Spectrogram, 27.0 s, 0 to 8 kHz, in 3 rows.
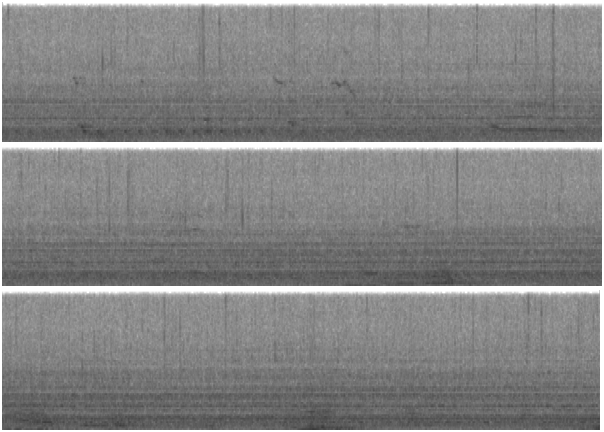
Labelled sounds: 1.1	1.4	humpback whale, 0.81 to 1.1 kHz
4.9	5.2	humpback whale, 3.2 to 3.5 kHz
7.3	8.2	humpback whale, 0.78 to 2.3 kHz
15.0	15.3	humpback whale, 3.3 to 3.5 kHz
22.5	22.7	humpback whale, 0.97 to 1.1 kHz

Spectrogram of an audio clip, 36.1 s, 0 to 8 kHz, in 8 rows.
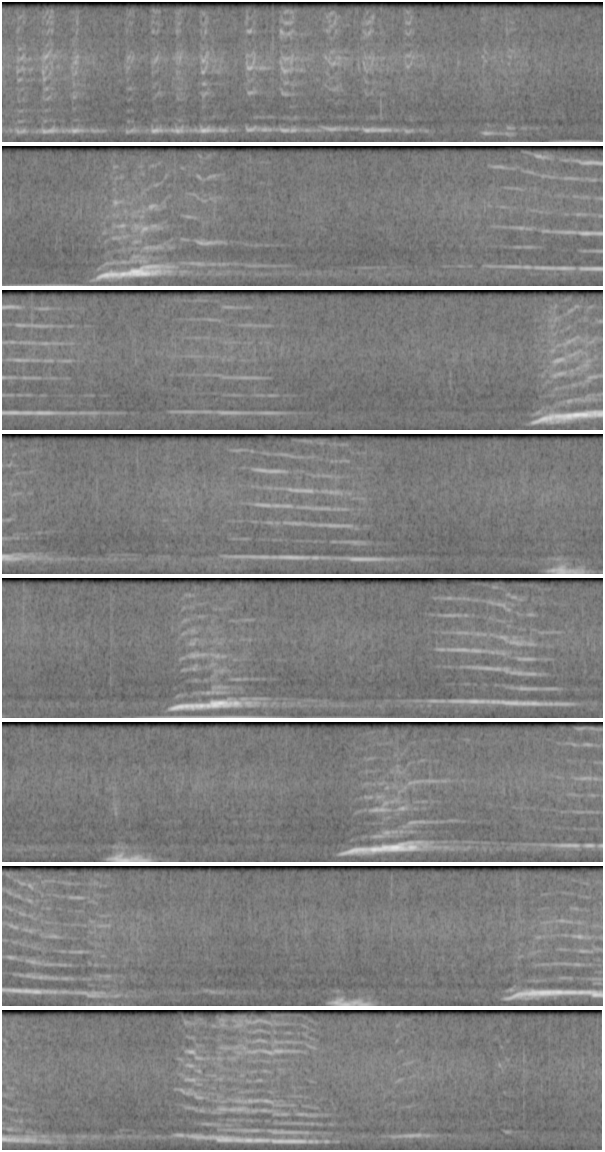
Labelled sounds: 1.8	2.7	humpback whale, 0.78 to 6.4 kHz
5.2	6.7	humpback whale, 0.78 to 6.4 kHz
7.1	9.6	humpback whale, 0.91 to 8.0 kHz
10.2	11.1	humpback whale, 0.88 to 7.6 kHz
13.1	14.6	humpback whale, 0.78 to 6.4 kHz
15.2	16.5	humpback whale, 0.78 to 8.0 kHz
19.3	20.5	humpback whale, 0.78 to 5.7 kHz
21.0	22.4	humpback whale, 0.78 to 8.0 kHz
25.2	27.9	humpback whale, 0.78 to 7.7 kHz
30.9	31.9	humpback whale, 0.78 to 4.9 kHz
32.4	34.1	humpback whale, 0.78 to 8.0 kHz
34.4	34.8	humpback whale, 0.78 to 0.94 kHz

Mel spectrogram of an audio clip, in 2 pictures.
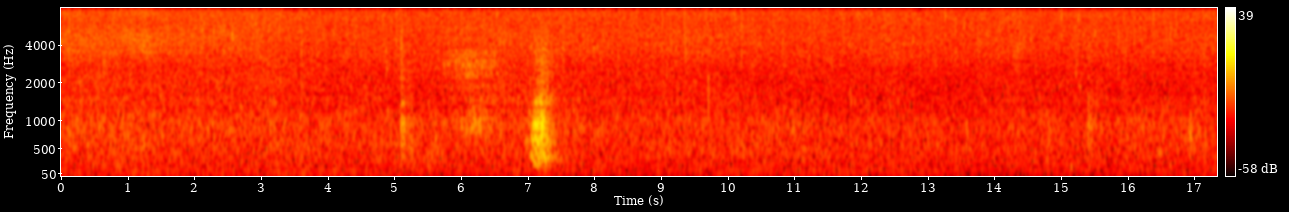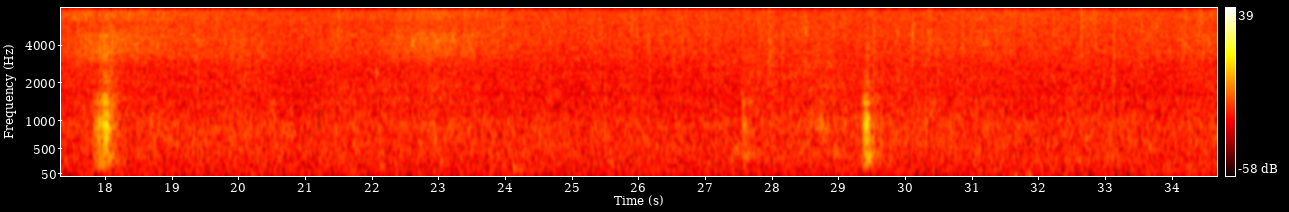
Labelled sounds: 17.8	18.1	croaking sound likely from a nearby submerged object, 0.84 to 1.0 kHz

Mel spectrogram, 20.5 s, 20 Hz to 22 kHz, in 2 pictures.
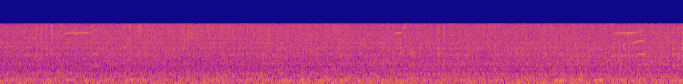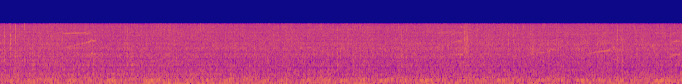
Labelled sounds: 0.9	1.6	killer whale, southern resident, 0.30 to 8.0 kHz
5.8	6.3	killer whale, 1.4 to 8.0 kHz
9.2	9.9	killer whale, southern resident, 0.30 to 8.0 kHz
11.1	11.8	killer whale, southern resident, 0.80 to 6.8 kHz
16.9	17.3	killer whale, 1.2 to 5.8 kHz
18.2	18.6	killer whale, 1.4 to 2.5 kHz
18.9	19.6	killer whale, 1.4 to 3.0 kHz
20.0	20.4	killer whale, 1.2 to 5.7 kHz

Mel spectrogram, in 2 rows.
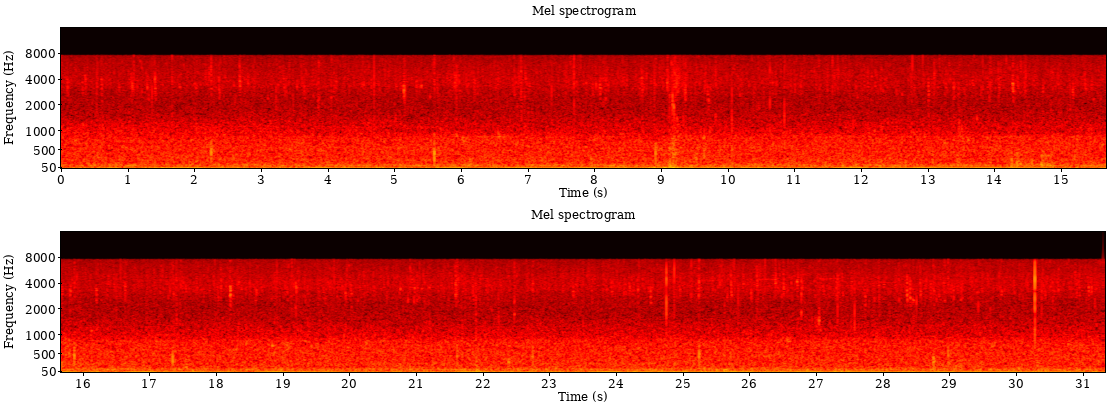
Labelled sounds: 25.2	28.3	killer whale, southern resident, J pod, whistle, 3.9 to 5.3 kHz

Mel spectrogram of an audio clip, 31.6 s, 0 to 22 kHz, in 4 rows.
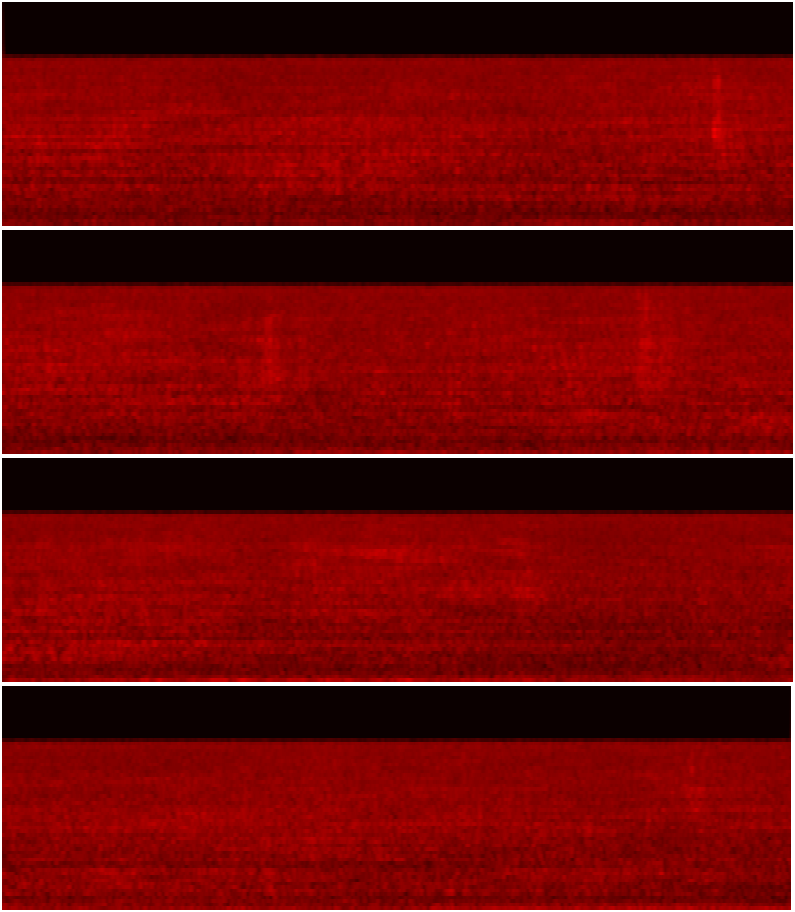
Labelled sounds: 1.3	1.6	vessel noise, 2.8 to 3.0 kHz
8.5	8.7	vessel noise, 4.9 to 5.2 kHz

